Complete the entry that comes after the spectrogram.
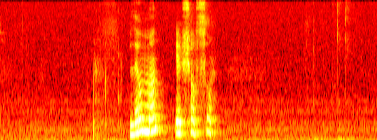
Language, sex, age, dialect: Faroese, female, 15-35, Norðuroyggjar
